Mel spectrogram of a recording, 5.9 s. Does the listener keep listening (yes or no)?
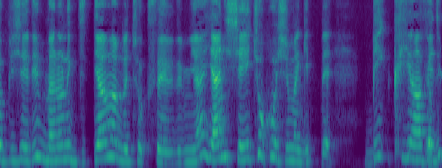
yes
